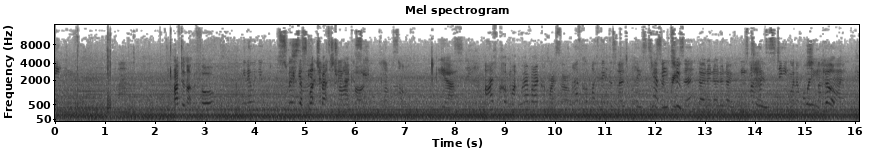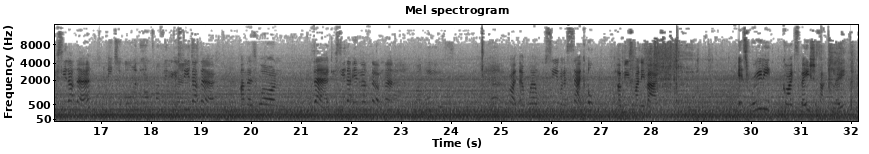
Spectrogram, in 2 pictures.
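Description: Steady low rumble and hum of a passenger train running, heard from inside the carriage.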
